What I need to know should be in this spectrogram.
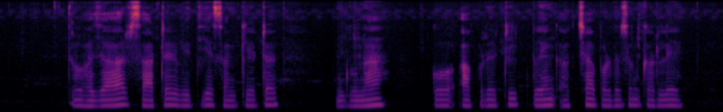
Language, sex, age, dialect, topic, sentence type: Magahi, male, 25-30, Northeastern/Surjapuri, banking, statement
